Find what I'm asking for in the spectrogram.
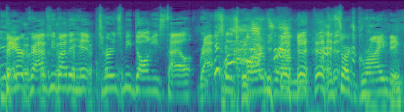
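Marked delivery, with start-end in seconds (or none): none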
